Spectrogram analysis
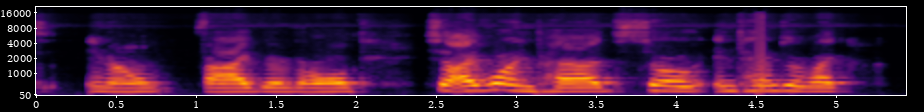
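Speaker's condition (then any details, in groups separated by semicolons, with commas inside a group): Cerebral palsy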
